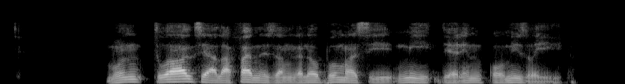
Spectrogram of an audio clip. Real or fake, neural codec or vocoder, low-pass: fake; codec, 16 kHz, 1.1 kbps, Voila-Tokenizer; 7.2 kHz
